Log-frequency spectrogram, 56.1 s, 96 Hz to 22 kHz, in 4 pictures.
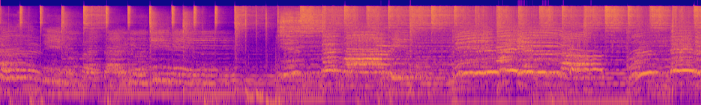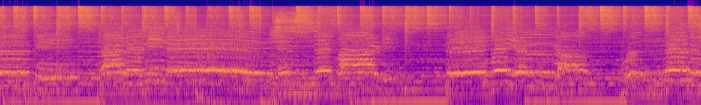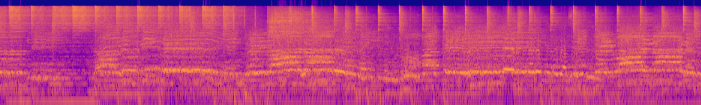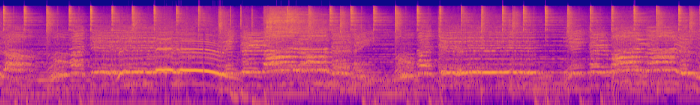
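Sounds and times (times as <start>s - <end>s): congregation singing: 0.0s - 56.0s
percussion beat: 0.0s - 56.0s.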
